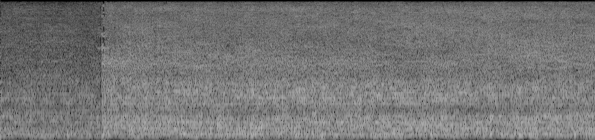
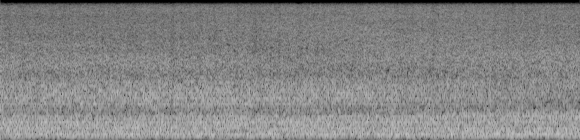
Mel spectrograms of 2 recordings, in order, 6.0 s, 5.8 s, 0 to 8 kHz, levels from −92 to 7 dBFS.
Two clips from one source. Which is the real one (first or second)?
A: second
